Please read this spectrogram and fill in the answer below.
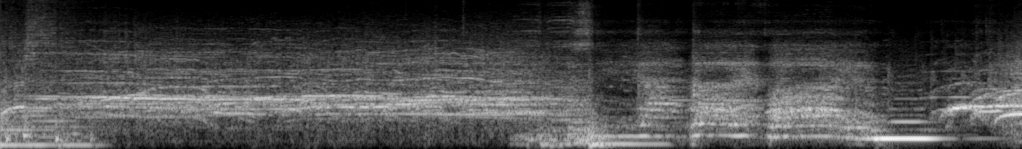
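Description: Live band music with the crowd singing along. The bass drops out about a second in, leaving mostly voices, and comes back in around halfway.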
